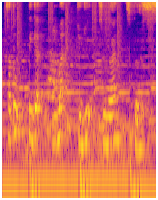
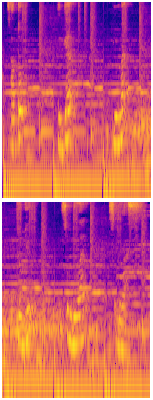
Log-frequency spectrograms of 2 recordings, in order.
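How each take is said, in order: First: The numbers are counted at a fast rhythm. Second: The numbers are counted at a moderate rhythm. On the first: "sekarang yang lebih cepat ya" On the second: "sekarang lebih cepat dari tadi"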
